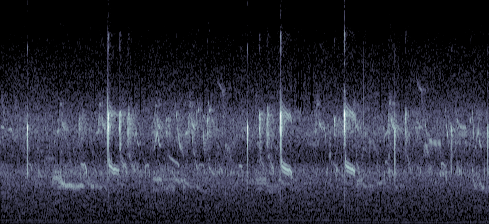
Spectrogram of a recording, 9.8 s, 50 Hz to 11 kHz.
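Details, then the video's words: Bearded reedlings on a very foggy day, recorded with a Panasonic G9 and 100-400 lens: sparse, high, sharp ping notes that drop in pitch, scattered irregularly over a hushed background. "bearded tits"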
